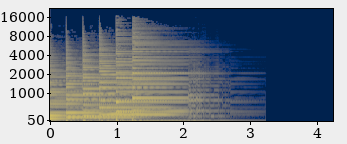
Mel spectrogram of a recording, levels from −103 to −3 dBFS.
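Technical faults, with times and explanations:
2.08–2.70 s, robotic sound from repeated short buffers: a stiff metallic buzz at 188 Hz, likely a roughly 5 ms chunk looping while most fresh audio got skipped.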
